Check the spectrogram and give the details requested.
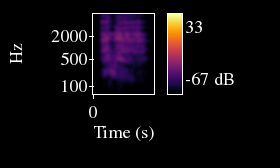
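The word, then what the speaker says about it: أنا: We said that alif, when alif falls at the beginning, alif does not behave as a long vowel, but instead it behaves like a consonant. So here the first alif is a, na. So the second alif is na, highlighted in red, and ana means I am.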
